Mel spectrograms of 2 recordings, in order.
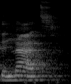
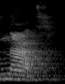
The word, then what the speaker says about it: gnat: It means when you are pronouncing such words like this, you will not read it as gnat. Remember, g is silent. We don't have anything as gnat, but what we have is nat.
